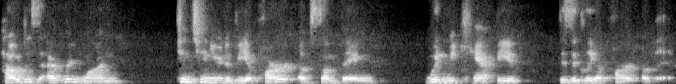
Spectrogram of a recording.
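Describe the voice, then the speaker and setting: A woman's voice: medium pitch, moderate pace, a little mellow. A woman co-hosting a conversational discussion, explaining earnestly and posing rhetorical questions as she goes. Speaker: co-host, lighting designer. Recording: roomy, echoing sound.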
